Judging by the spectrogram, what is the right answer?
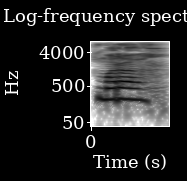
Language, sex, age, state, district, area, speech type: Kannada, male, 30-45, Karnataka, Bidar, rural, read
